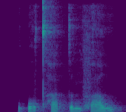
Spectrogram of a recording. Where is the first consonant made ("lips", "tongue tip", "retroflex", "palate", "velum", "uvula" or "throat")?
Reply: throat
